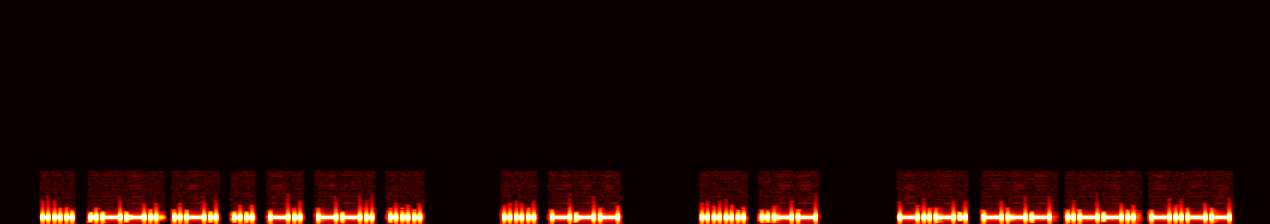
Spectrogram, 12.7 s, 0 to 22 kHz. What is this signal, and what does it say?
Morse code, heard as a keyed tone, about 20 wpm, 700 Hz. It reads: SPRINGS SO HW COPY
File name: UK MASTER QSOs TRAINING / 20WPM / UK MASTER QSOs 0026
